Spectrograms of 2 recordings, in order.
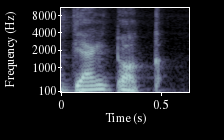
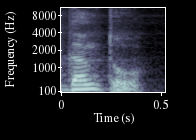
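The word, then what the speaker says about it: Gangtok: spelling is gang but it's not pronounced as gang talk it's pronounced as gangto clear my difference we don't pronounce this gang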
